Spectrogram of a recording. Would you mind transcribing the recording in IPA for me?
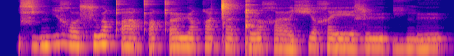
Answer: ɕ i̤ ŋ i̤ ʁ o s u qʼ ɐː qʼ ɵ qʼ ʉː q ɵ ǀ ɐ ǃ ɵ χ ɐː ç ɨ χ eː ɮ ʉː ʔ i̤ ŋ ʉː

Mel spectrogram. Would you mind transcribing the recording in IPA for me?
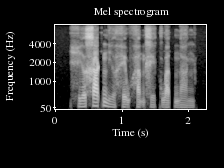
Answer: h i˨˦ ə̯ x a˦˥ k̚ n i̤˨˩ ə̯ h ḛ˧˨ w h a̰˧˨ n x e̤˨˩ k w a˨˩ t̚ n a̤˨˩ ŋ

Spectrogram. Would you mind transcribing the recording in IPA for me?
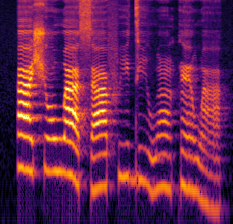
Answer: a˦ ʃ ɔ˦ w a˦˨ s a˨˦ f i˦ d i˦˨ w ɔ̃˧ k ɛ̃˧ w ã˨

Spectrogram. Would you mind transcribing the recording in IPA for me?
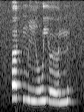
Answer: ɐ˧ t̚ m iː˨˧ w j ɵ˨˧ n

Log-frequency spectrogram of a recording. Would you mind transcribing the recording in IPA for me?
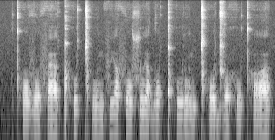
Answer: t̪ʰ o˨˥ v o˩ f æ˩˧˩ ɐ̯ ǃʰ u˦ ǀʰ u˩˧˩ n f i˦˨ ɐ̯ f o˦ sʷ i˦˨ ɐ̯ ɡ o˦ ǃʰ u˨˥ ɾ u˩ n ǀʰ o˨˥ d͡ʑ o˦ h u˦ t̪ʰ ɒ˩˧˩ ɐ̯

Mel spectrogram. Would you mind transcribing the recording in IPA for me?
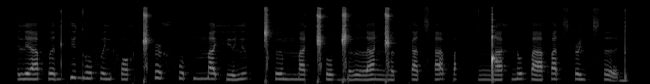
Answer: lʲ a f ə d kʲ ɵ d o f ɵ lʲ f ɔ x ǁʰ ə˞ x f o f mː a xʲ ɵ lʲ o p ǀʰ ɵ mː a ǁʰ o ɡ͡ǁ ə lː a ŋ͡ǁ ɵ kː a t͡sʰ a p | ŋ͡ǃ a x n o p a f a t͡sʰ ə˞ lʲ t͡sʰ ə d

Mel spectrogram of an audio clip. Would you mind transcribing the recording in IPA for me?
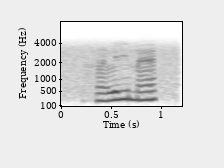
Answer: h ə̃ l i m ɛ̃

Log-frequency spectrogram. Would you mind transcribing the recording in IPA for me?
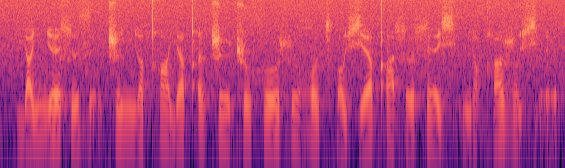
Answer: j a ɲ ɛ ɬ ɯ z ɛ̰ ʈ͡ʂ ɯ ɲ ɤ qʰ ɔ j ɛ qʼ e ʈ͡ʂ ɯ ʈ͡ʂ o x o ɬ u ʁ o t͡sʼ ɔ ɕ ɛ qʼ a ɬ ɤ ɬ ɛ ɕ ɛ̰ ɲ ɔ qʰ o ɮ ɔ ɕ ɛ̰

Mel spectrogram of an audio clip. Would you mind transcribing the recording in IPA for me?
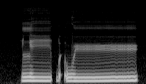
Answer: l iː ɓ ə̰ w yː

